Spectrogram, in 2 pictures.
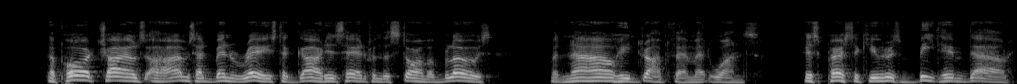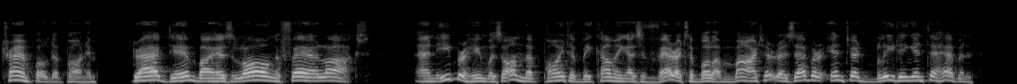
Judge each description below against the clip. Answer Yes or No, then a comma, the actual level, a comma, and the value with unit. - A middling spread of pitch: Yes, average, 4.9 semitones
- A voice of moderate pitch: Yes, medium, 150 Hz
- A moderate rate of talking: Yes, average, 165 wpm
